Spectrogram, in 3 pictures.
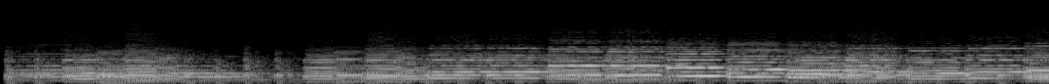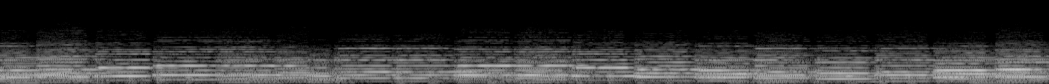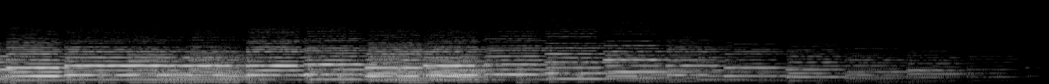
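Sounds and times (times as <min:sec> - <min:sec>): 
boogie woogie style music: 0:00.0 - 0:30.0.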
